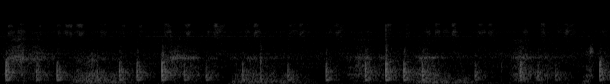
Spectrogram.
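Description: Marker pen writing on a whiteboard: faint, quick scratchy strokes and small taps as a line of words is written.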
